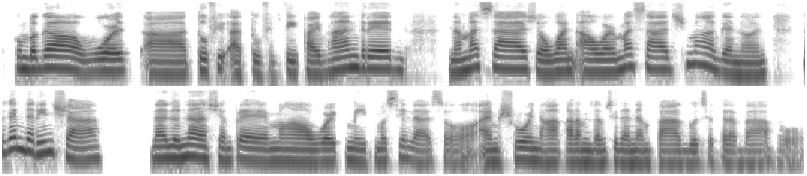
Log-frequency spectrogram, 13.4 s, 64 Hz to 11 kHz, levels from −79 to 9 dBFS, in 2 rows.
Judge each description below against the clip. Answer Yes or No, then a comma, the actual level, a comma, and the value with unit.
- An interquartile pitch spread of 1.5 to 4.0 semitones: No, average, 4.7 semitones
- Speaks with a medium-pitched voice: Yes, medium, 160 Hz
